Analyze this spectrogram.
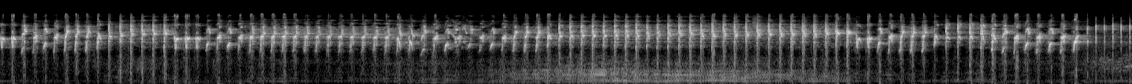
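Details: Lovebird song used to prompt other lovebirds to sing; a long unbroken stream of rapid high buzzy chattering notes, about three per second in pulses, loud and dense throughout with no other sounds.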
